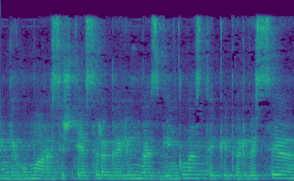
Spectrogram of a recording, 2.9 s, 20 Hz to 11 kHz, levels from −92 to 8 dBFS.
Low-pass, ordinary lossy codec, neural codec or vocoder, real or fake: 9.9 kHz; MP3, 64 kbps; none; real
